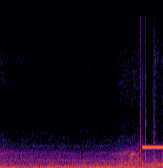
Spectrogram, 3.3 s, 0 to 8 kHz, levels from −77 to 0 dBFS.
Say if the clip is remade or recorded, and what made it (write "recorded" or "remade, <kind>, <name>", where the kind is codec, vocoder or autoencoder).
recorded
